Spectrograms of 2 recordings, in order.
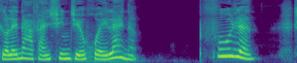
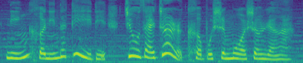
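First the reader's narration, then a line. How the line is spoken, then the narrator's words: Laughing. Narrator (Chinese): 夫人笑了起来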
